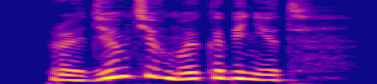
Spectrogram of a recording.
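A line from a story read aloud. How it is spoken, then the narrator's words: Sigh. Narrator (Russian): вздохнул врач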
